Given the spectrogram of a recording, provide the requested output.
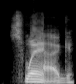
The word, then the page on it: swag: American English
